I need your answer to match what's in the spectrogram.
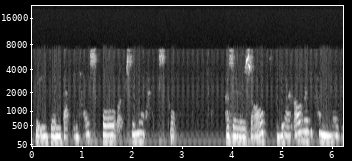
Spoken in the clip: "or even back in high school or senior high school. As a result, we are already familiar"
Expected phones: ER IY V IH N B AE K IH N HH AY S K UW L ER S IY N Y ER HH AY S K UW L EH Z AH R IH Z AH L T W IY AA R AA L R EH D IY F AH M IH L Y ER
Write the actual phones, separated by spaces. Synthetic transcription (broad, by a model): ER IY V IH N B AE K IH N HH AY S K UW L ER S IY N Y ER HH AY S K UW L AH Z AH R IH Z AH L T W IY AA R AA L R EH D IY F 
